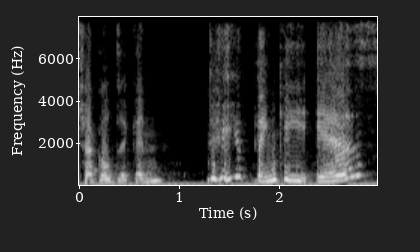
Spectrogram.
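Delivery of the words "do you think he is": eager, hopeful, high-pitched and drawn-out. Reading Mary's question to Dickon about the robin; eager. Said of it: "Cried Mary eagerly".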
